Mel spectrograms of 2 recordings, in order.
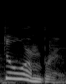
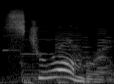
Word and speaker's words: Strombrew: It's Stormbrew, right? Look closely. It's actually Strombrew.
